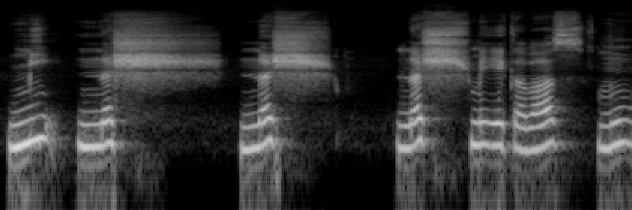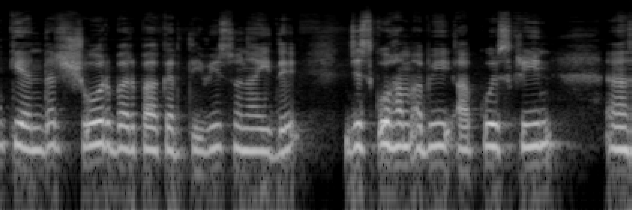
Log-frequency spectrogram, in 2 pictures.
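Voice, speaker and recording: A woman teaching Quran recitation in an online lesson, explaining each sound and modelling it slowly, with English words mixed into her speech. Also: on the high side, creaky, a little mellow.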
